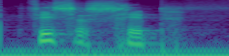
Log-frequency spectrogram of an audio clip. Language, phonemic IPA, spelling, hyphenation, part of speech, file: Dutch, /ˈvɪ.sərˌsxɪp/, vissersschip, vis‧sers‧schip, noun, Nl-vissersschip.ogg
- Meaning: fishing ship, large fishing boat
